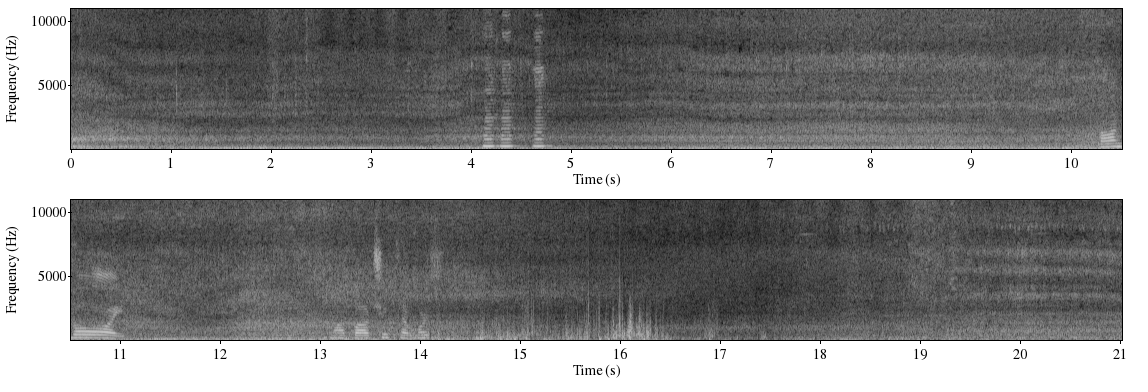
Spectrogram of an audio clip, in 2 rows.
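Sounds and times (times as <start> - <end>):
heavy vehicle engine drone: 0.0 - 21.0
road traffic passing: 0.0 - 21.0
vehicle horn toots: 4.0 - 4.9.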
